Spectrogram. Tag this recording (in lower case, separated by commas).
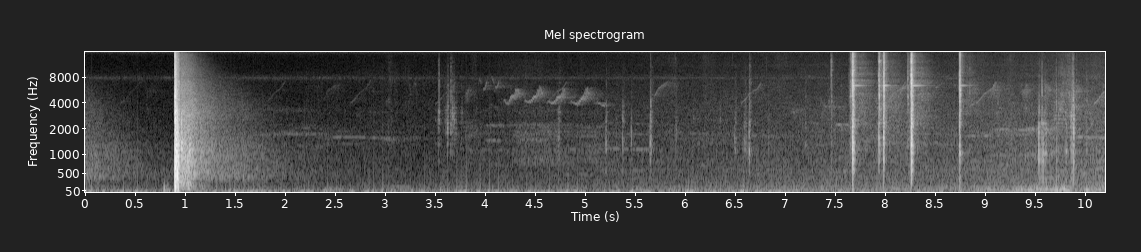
gunfire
